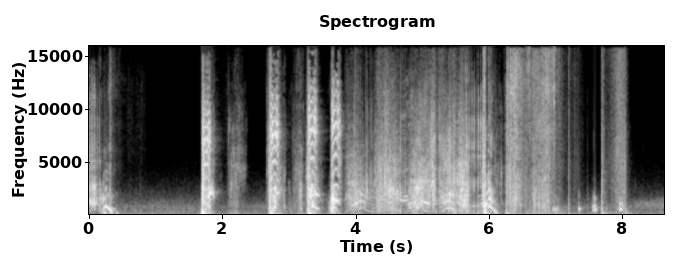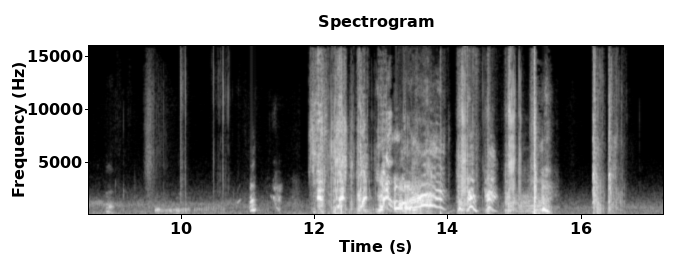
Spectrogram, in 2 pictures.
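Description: Sharp thumps and knocks ring out in quick bursts.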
